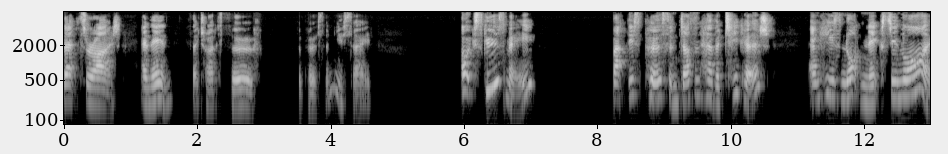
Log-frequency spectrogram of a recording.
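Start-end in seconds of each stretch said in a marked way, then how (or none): 6.1-13.0 courteous, pointed delivery. Showing how to object when someone without a ticket gets served; very loud voice. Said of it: "in a very loud voice".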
